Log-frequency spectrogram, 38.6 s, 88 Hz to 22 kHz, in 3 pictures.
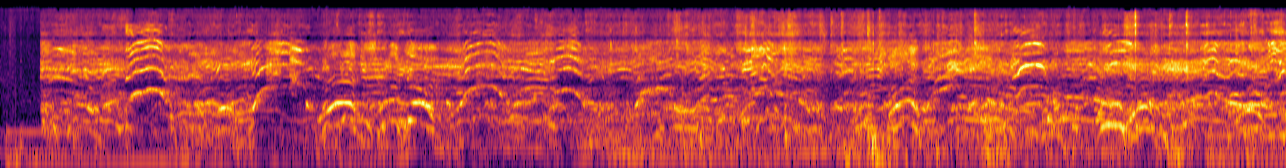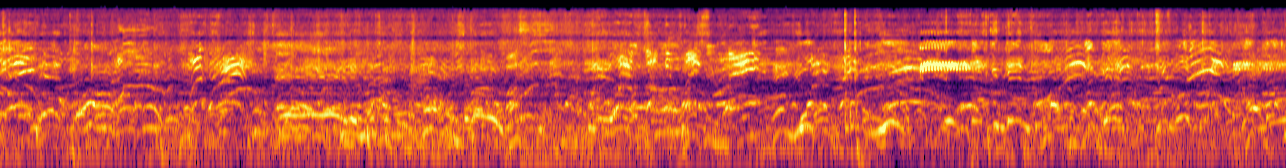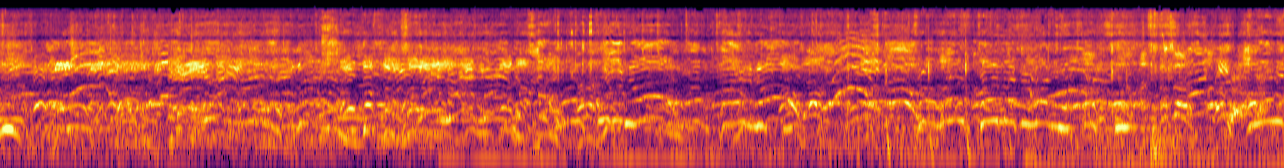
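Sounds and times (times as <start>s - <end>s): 
dense crowd shouting and yelling at a vigil: 0.0s - 38.5s
laughter: 0.0s - 38.5s.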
